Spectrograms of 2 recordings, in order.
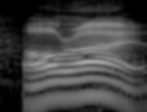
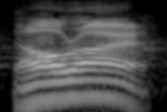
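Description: No difference in how they are said.

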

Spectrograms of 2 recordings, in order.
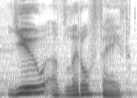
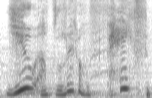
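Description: First: Said in the usual way. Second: Slow, questioning repeat with rising end; incredulous echo. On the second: Retold or imitated. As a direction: repeat it as if unable to believe it. Repeats the quote in disbelief.

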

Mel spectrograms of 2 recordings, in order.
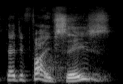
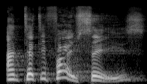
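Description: First: Said in the usual way. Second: Slow, stressing thirty-five; preacher calling out the verse number; emphatic verse call. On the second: Shown as a demonstration.

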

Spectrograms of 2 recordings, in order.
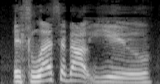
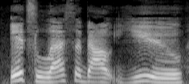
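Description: Both takes have the same delivery.

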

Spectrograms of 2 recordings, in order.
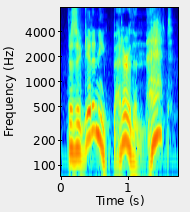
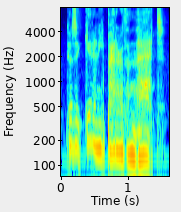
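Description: First: Said in the usual way. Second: Whisper. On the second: Shown as a demonstration. Repeated line, whispered.

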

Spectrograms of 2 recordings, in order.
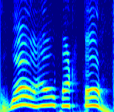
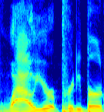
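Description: First: Very high squeaky parrot voice; high-pitched bird impression; parrot mimicry. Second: Said in the usual way. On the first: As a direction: echo it back like a pet bird.

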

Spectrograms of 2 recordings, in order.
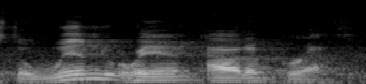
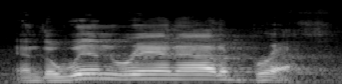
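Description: First: Softer, lower, lingering on wind; preacher repeating a favourite phrase to the congregation, softly savored; savoring the phrase. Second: Said in the usual way. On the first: Shown as a demonstration. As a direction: let "wind" sink quietly, relishing the phrase. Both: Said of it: "I love that phrase".

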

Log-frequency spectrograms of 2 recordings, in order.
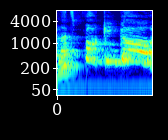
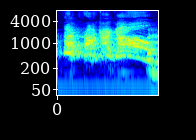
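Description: First: Loud, high, drawn-out yell; screaming cheer. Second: Very high, loud, squealed cheer; Carl. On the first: Watching hockey in the kitchen, screaming drawn-out cheer. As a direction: scream it like a fired-up fan. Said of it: "So I'm screaming". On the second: Carl echoes the hockey cheer, very high squealing yell. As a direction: echo the yell in an exaggerated squeal. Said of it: "And Carl's like". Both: Retold or imitated.

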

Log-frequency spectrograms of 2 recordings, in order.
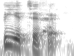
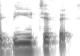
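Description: First: BEATIFIC as bee-uh-TIF-ik; adopted pronunciation. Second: BEATIFIC tried as bee-yoo-TIF-ik; checking pronunciation. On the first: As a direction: say BEATIFIC with bee-uh split in two. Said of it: "let's go with that". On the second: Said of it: "what did you say?". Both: Shown as a demonstration.

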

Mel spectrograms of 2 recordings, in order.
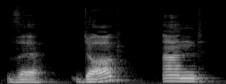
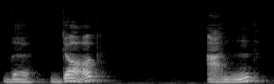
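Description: The two takes are said the same way.

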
